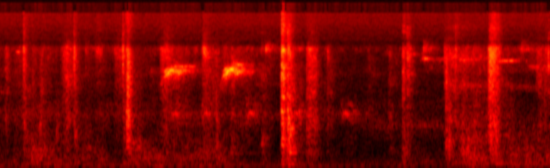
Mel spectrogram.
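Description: Pigeons or doves coo at a lantern-style bird feeder outdoors, with soft repeated calls, a few sharper chirps and occasional rustles and bumps, fairly close and moderately loud.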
